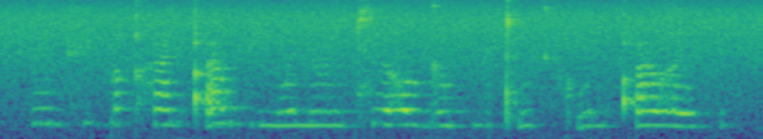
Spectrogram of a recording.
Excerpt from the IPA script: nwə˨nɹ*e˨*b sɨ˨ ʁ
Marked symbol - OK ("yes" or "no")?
yes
